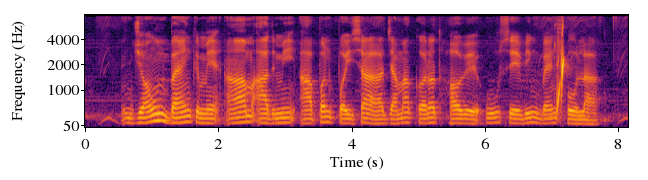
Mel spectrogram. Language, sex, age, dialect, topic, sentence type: Bhojpuri, female, 25-30, Northern, banking, statement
